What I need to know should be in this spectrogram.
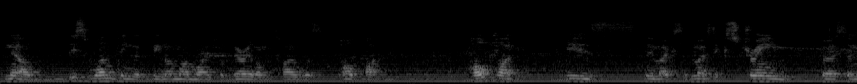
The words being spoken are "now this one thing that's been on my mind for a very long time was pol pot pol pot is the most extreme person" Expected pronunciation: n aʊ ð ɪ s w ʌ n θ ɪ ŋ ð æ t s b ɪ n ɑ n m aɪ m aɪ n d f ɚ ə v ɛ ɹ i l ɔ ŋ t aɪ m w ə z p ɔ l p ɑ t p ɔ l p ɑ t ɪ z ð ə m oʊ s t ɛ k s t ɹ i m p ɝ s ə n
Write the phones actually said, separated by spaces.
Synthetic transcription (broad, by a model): n aʊ ð ɪ s w ʌ n θ ɪ ŋ ð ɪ t s b ɪ n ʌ n m aɪ m aɪ n d f ɚ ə v ɛ ɹ i l ɔ ŋ t aɪ m w ə z p ɔ l p ɑ t p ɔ l p ɑ t ɪ z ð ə m oʊ s t ɛ k s t ɹ i m p ɝ s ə n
